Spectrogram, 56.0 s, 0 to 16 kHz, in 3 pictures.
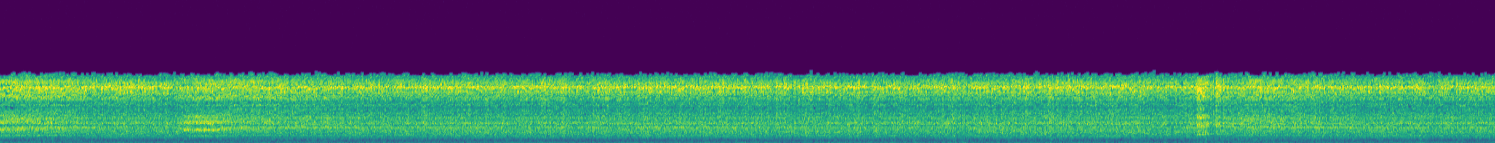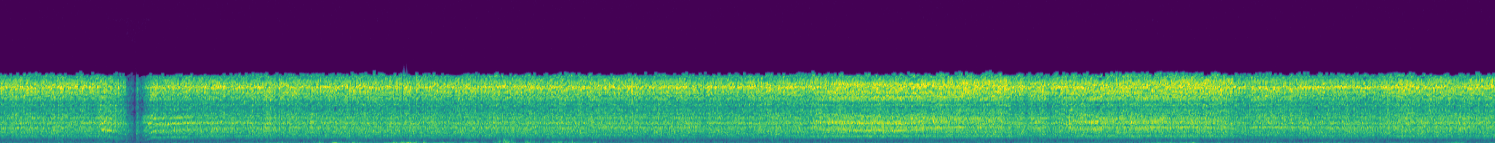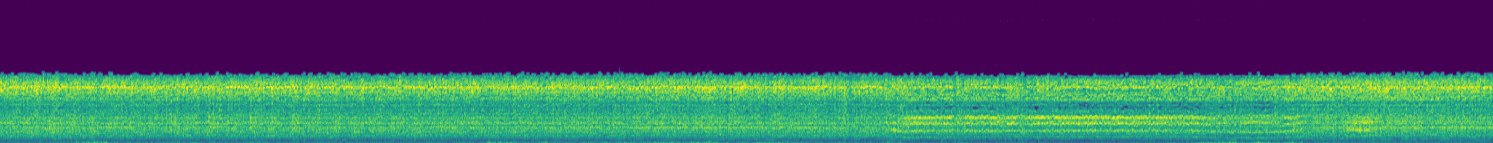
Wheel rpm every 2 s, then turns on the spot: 230, 230, 230, 230, 230, 230, 230, 240, 230, 190, 180, 230, 230, 230, 220, 230, 230, 230, 230, 230, 230, 230, 230, 230, 180, 160, 180, 230.
none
